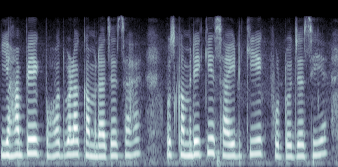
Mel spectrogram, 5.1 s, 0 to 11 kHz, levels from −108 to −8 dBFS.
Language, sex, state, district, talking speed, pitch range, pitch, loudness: Hindi, female, Uttar Pradesh, Lalitpur, 200 wpm, 230-260 Hz, 245 Hz, -18 LUFS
